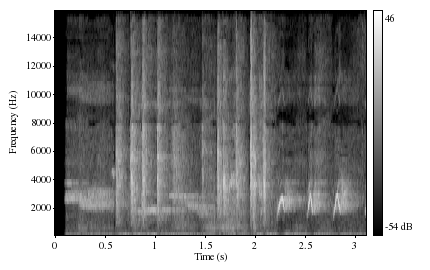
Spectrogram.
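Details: Borneo white-rumped shama singing as a lure to set other shamas singing: a long steady whistle, then sharp clicky notes and short rising whistled phrases about every quarter second.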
